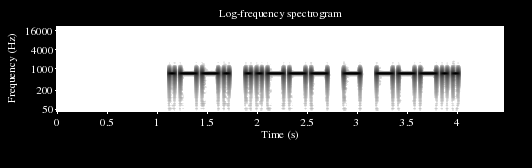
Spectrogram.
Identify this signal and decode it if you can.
Morse code, heard as a keyed tone, about 22 wpm, 700 Hz. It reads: P2T8
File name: practice / 22wpm / Four Letter-Number Combinations - 22wpm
